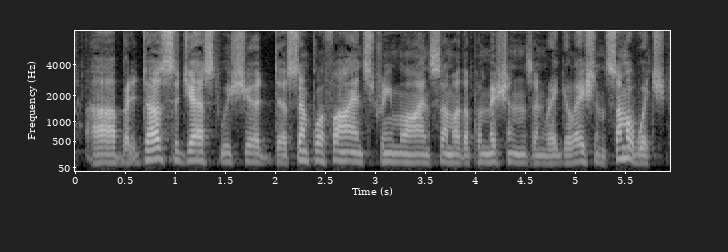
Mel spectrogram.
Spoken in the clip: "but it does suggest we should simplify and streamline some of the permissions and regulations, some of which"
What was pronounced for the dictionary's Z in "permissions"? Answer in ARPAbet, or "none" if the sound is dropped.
Z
